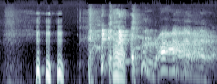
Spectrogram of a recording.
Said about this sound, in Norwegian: Og jeg hoster fremdeles. Det er litt uh, kjedelig. Sikkert ganske kjedelig å høre på, jeg.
